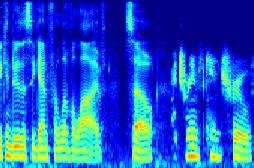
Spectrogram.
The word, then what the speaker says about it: Live A Live: Okay, so technically I've always thought it was Live Alive, and Google technically agrees with me, because I actually looked it up, and there was a couple of articles that said, it's pronounced Live Alive, but at the same time, people say Live Alive, like you've been saying. So I'm just gonna go with Live Alive, and people can say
